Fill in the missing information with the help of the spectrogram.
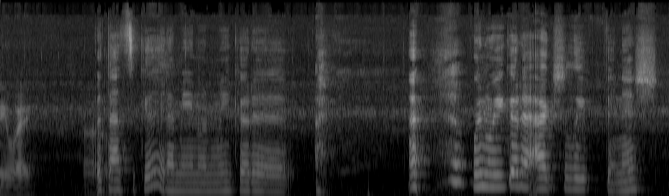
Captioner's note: laughter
